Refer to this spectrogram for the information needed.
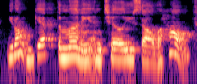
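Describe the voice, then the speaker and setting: Her pitch sits in the medium range for a woman, varying in an ordinary way. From US Northeast. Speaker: podcast host. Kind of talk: interview.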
